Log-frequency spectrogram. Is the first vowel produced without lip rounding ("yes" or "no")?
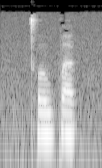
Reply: no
